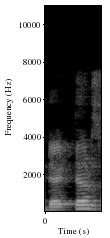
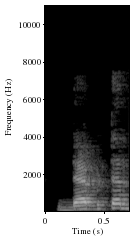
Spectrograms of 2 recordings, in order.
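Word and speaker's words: debtor: तो अभी शुरू करते हैं डेटर क्या होता है भाई? अच्छा ये जो वर्ड है ना डेटर इसमें बी साइलेंट होता है। ध्यान रखना। डेबिटर नहीं पढ़ते इसको। ये होता है डेटर।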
